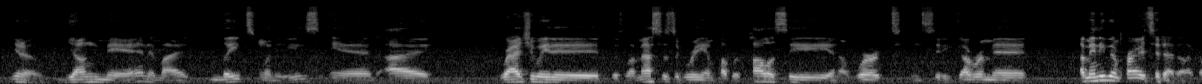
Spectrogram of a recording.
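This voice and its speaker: A man in his thirties, from Haiti and raised in Brooklyn, speaks as an interview guest. His voice is low and mellow, and he explains earnestly, checking in with "right?" as he goes. A faint hiss of noise sits under the recording. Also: poor audio. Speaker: guest, nonprofit founder. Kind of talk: conversational interview.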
